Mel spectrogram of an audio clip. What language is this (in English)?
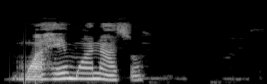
Rombo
